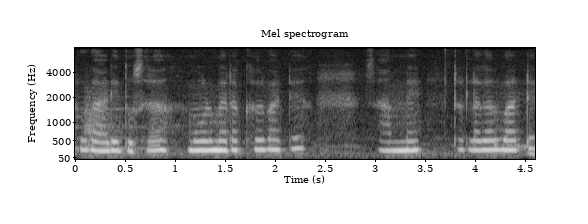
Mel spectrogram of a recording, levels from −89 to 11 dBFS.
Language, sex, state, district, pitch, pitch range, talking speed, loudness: Bhojpuri, female, Uttar Pradesh, Gorakhpur, 250 Hz, 240-260 Hz, 115 wpm, -13 LUFS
